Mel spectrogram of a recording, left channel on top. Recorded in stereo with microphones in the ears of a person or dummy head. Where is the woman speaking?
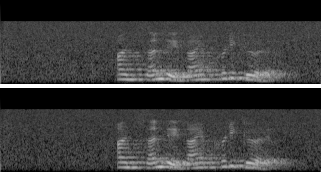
20° right (ahead or behind), 4.5 m.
